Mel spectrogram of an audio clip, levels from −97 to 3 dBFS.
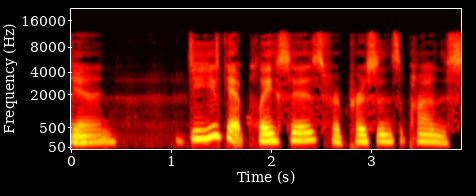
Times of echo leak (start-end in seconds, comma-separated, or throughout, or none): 1.75-1.83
